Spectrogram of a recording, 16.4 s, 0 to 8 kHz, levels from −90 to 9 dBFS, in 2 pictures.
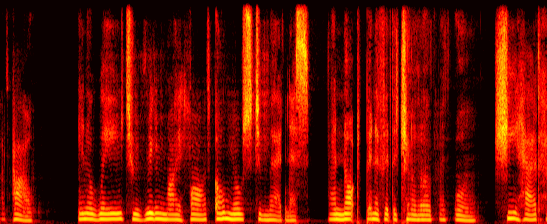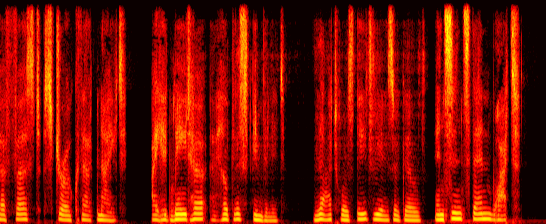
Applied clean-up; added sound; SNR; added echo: neural mask model DeepFilterNet 3.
